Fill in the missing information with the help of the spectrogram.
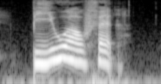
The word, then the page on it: bioaffald: [ ˈbiːo- ]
